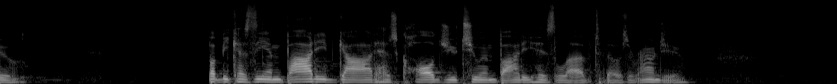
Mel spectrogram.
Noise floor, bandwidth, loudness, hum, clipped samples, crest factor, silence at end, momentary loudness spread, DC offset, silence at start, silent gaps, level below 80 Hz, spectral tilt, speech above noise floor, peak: -73 dBFS; 19 kHz; -34 LUFS; none; under 0.1%; 22 dB; 1.5 s; 12 LU; under 0.1%; 0 s; none; -62 dBFS; -6 dB/octave; 40 dB; -12 dBFS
